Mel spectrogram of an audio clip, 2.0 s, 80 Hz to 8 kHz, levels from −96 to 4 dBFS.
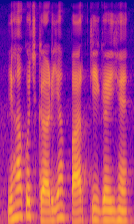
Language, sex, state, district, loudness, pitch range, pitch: Hindi, male, Jharkhand, Ranchi, -16 LUFS, 130-165 Hz, 135 Hz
